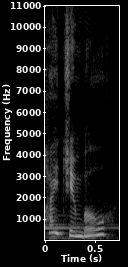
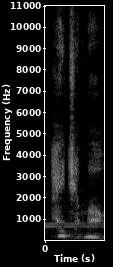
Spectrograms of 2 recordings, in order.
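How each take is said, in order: First: It is said aloud, not whispered. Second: It is said in a whisper.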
